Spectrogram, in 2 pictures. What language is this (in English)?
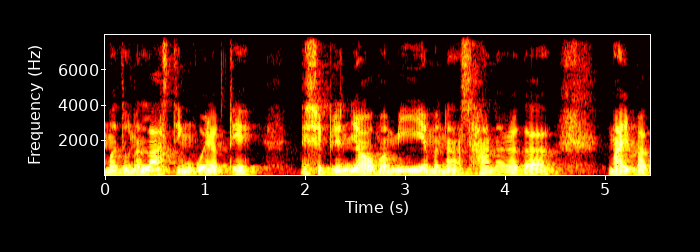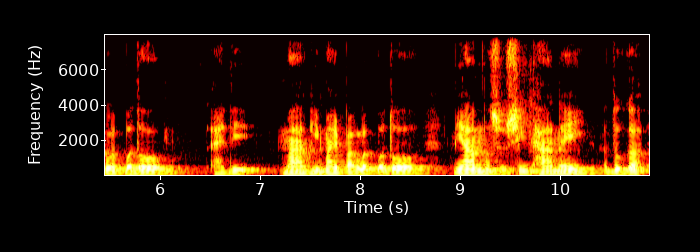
Manipuri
